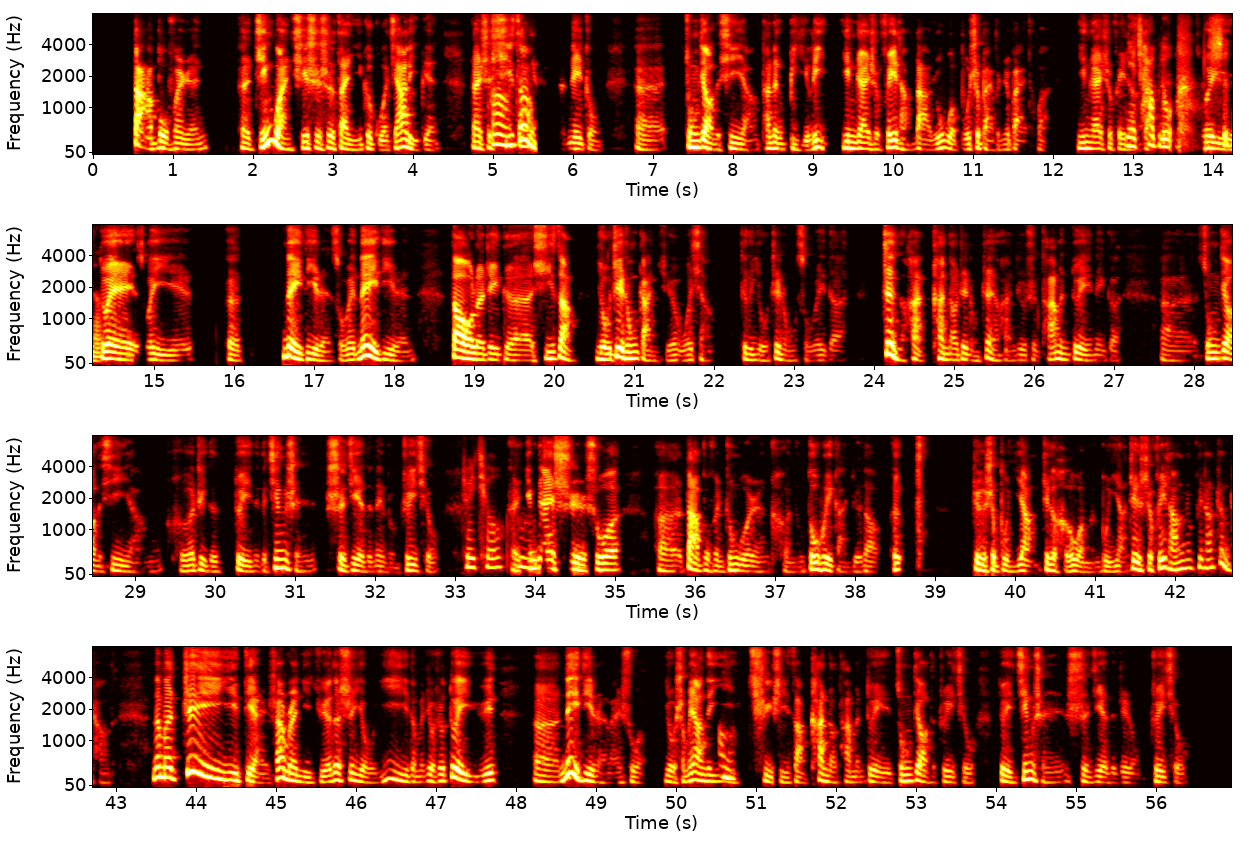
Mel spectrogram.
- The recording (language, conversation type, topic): Chinese, podcast, 你觉得有哪些很有意义的地方是每个人都应该去一次的？
- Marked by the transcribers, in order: chuckle; other background noise; tsk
